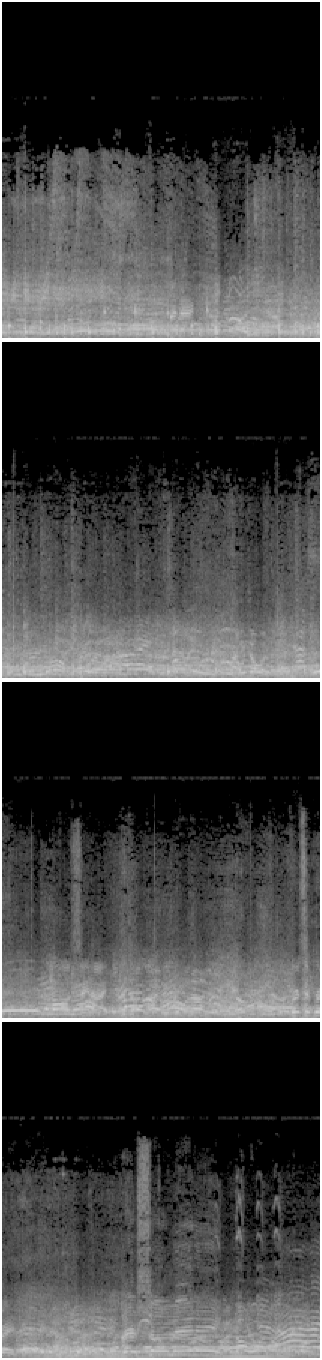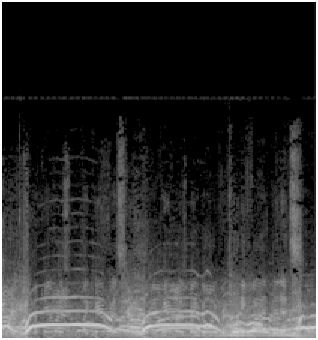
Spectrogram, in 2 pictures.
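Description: A crowd of men and women chatters and cheers loudly in a large echoing hall.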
